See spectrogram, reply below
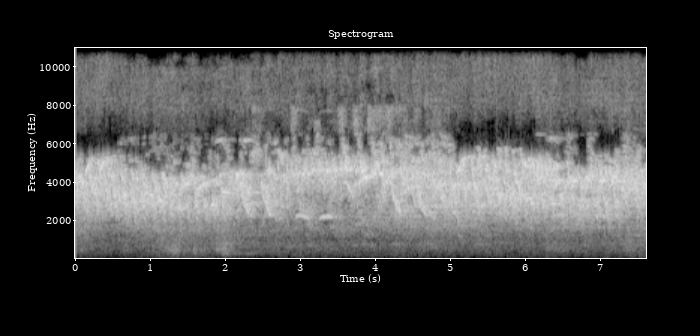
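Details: Full frill canaries sing in a dense, unbroken stream of high twittering trills and rapid chirps, several voices overlapping throughout.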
